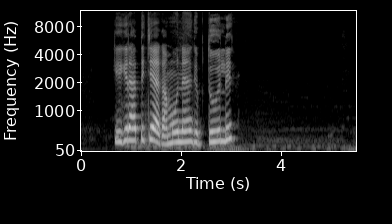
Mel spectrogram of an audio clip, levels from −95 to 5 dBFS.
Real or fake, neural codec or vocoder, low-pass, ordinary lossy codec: real; none; none; none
